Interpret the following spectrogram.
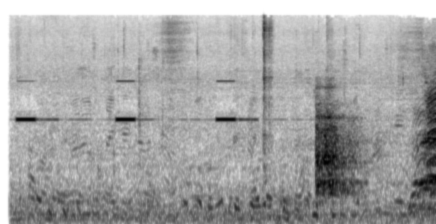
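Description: Track-cycling start countdown: three short high beeps one second apart, then a louder, harsher start signal about three seconds in. Crowd murmur runs underneath.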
